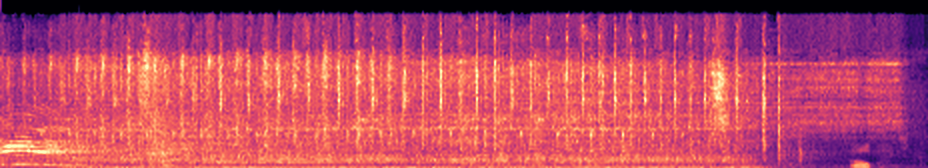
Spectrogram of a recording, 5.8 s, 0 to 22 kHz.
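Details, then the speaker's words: BMW E36 with M52B28 turbo conversion, first start after cranking to build oil pressure: engine catches and runs a steady, even rumble about five seconds then shuts off; healthy, no knocks or rattles. "That sounds good, eh? Jesus. Woohoo! Yeah, boy. That sounds insane."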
